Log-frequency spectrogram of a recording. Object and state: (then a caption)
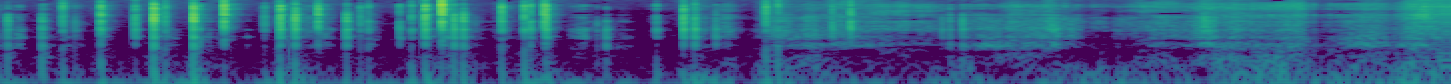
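Glass candle jar with metal lid. Long acrylic nails tap and scratch the side of a snowflake-printed glass candle jar with a metal lid rim, held in both hands. A rapid run of sharp, bright clicking taps gives way to a softer, steady high scratching.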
